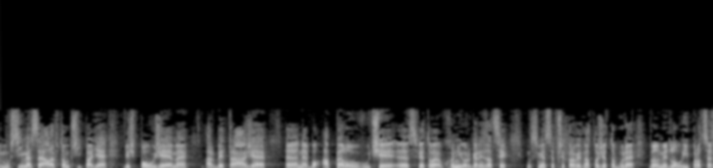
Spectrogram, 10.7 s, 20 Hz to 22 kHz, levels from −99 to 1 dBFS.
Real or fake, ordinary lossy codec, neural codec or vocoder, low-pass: real; none; none; none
